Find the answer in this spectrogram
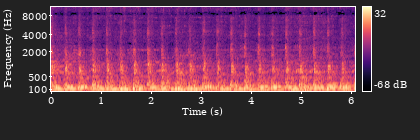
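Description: Powwow drum group playing for a men's fancy dance: a big drum struck in a fast, even beat, about four strikes a second, under the group's singing.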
